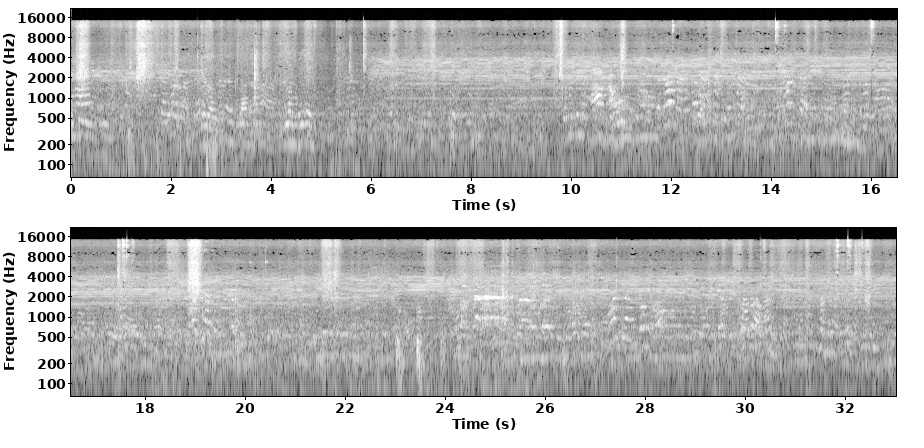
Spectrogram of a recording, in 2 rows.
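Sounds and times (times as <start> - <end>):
steady electric buzz: 5.8 - 33.0
scissors snipping hair: 9.4 - 13.2, 17.1 - 24.4, 28.7 - 32.8
rooster crowing: 24.6 - 25.8.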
